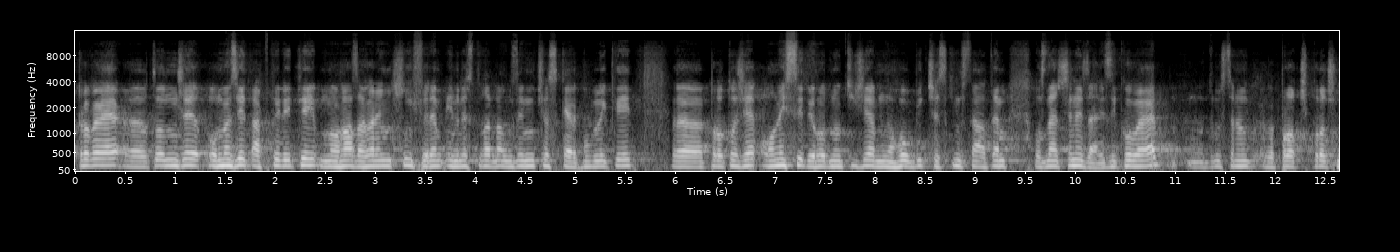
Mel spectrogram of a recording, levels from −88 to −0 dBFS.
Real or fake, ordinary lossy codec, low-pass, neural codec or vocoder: fake; Opus, 24 kbps; 14.4 kHz; codec, 32 kHz, 1.9 kbps, SNAC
